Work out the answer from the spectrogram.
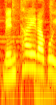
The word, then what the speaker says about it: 明太: 명태(明太)라는 한자를 쓰고 '멘타이'라고 읽는 것을 봐도 알수 있듯이 명란젓의 원조는 한국입니다.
